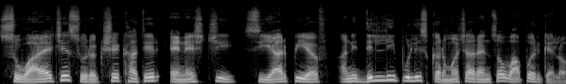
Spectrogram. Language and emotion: Goan Konkani, neutral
